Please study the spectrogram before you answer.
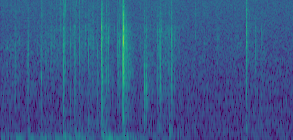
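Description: A solid block of green bar soap is held in the hand while chunks are carved off it with a blue utility knife. Short, bright cuts and crisp scraping snaps come in quick succession, the sharpest near the middle. After that they thin out to a quieter, isolated snap.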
